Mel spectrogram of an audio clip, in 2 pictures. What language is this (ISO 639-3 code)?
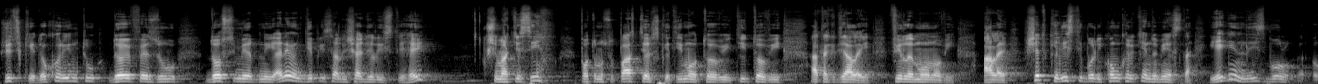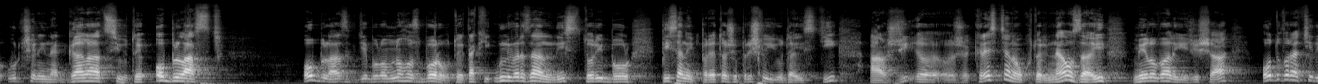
slk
